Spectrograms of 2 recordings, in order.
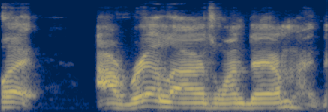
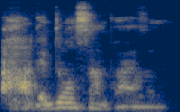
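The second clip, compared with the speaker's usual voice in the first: mock whisper, quieter; 8 dB quieter than usual. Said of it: "they whisper the positives".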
